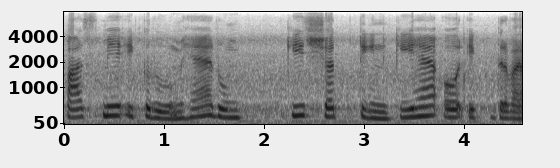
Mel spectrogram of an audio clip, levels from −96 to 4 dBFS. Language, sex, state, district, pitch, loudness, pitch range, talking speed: Hindi, female, Assam, Sonitpur, 225 Hz, -13 LUFS, 205-245 Hz, 185 wpm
